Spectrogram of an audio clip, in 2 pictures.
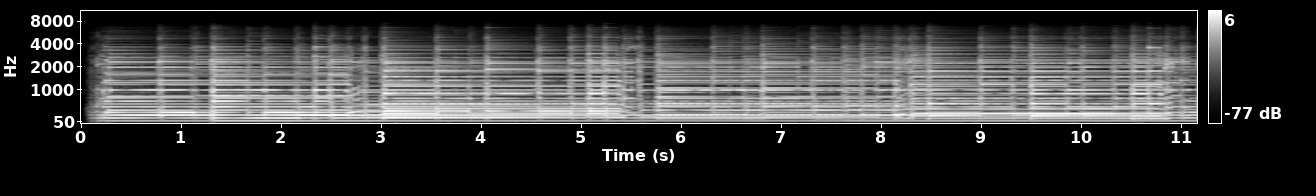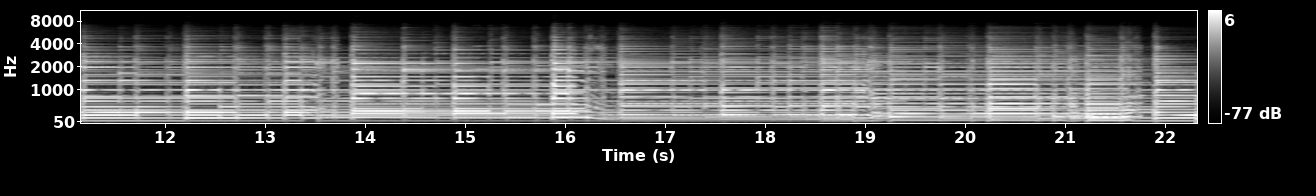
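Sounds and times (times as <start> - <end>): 
clean guitar on bridge pickups: 0.0 - 22.3.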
